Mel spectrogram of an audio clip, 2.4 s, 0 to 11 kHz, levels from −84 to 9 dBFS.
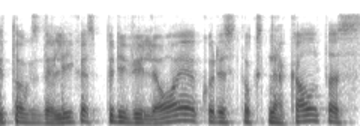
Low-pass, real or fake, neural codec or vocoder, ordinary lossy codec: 7.2 kHz; real; none; Opus, 64 kbps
